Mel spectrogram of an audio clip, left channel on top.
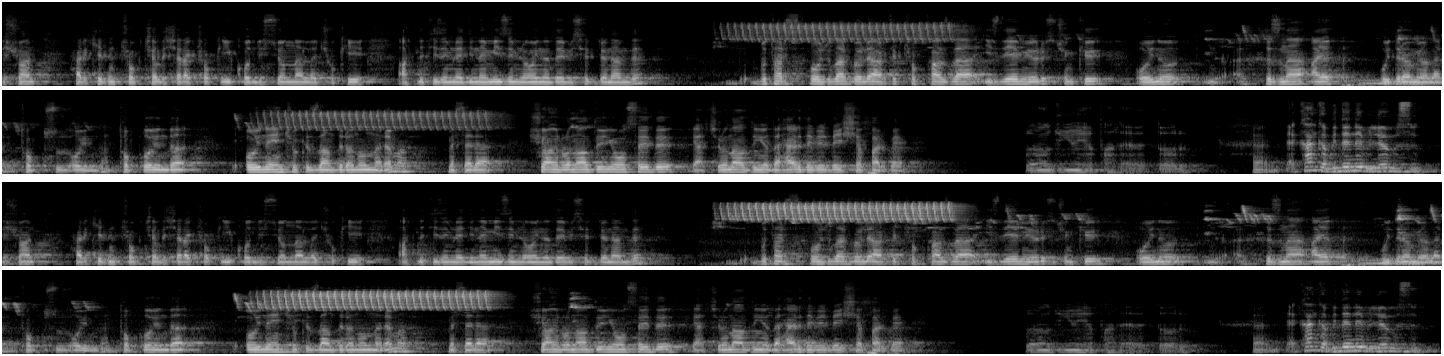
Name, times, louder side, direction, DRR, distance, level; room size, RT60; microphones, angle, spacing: voice 1, 0.0-6.5 7.2-11.0 11.3-13.4 13.8-16.5 16.8-18.5 18.9-19.4 19.7-23.5 26.9-27.2, left 2 dB, 85° left, 6 dB, 1.2 m, -24 dB
sound 1, 7.1-9.6 9.9-10.3 10.6-10.8 12.0-12.7 13.2-14.6 15.1-15.3 16.7-19.4 20.1-20.3 23.0-23.2, right 12 dB, 85° right, 0.9 m, -23 dB
voice 2, 24.6-26.3 27.2-28.6, left 1 dB, 65° left, 4 dB, 2.4 m, -29 dB
29.5 x 27.0 x 7.0 m, 0.96 s
head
